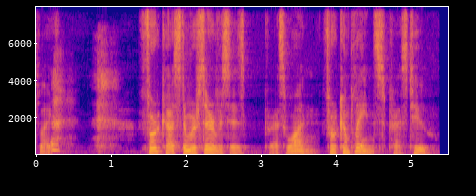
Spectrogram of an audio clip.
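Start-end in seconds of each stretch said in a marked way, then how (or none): 1.4-5.2 automated, recorded phone-menu voice. Joking about how Rhea reads the closing: American phone menu voice. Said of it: "on hold with an American company".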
